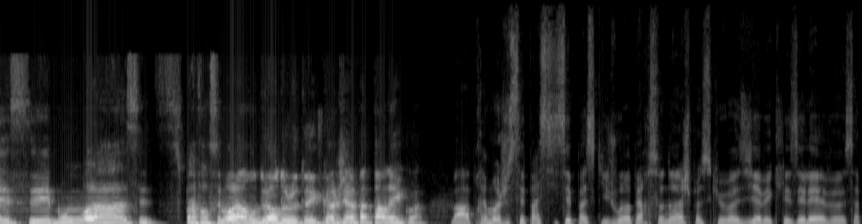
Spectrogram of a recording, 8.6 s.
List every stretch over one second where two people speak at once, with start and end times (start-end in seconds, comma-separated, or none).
none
